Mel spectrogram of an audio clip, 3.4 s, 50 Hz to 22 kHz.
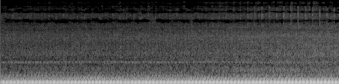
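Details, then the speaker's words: First cold start of the season on a 1984 Honda V65 Sabre VF1100S, 1100cc V4: a deep, even V4 burble at a steady beat with no ticks or misses. It idles normally and runs clean. "oh she sounds really good though welcome back old V65 Saber as I said it's 1100 V4"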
